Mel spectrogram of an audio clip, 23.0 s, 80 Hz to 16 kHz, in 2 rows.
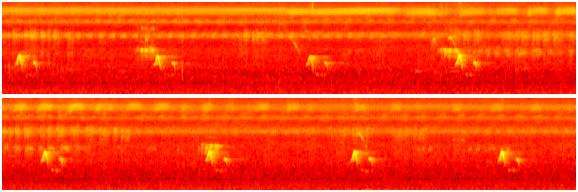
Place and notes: Jinshan, New Taipei City - Natural environmental sounds
Jinshan District, New Taipei City, Taiwan, 11 July 2012, 07:32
